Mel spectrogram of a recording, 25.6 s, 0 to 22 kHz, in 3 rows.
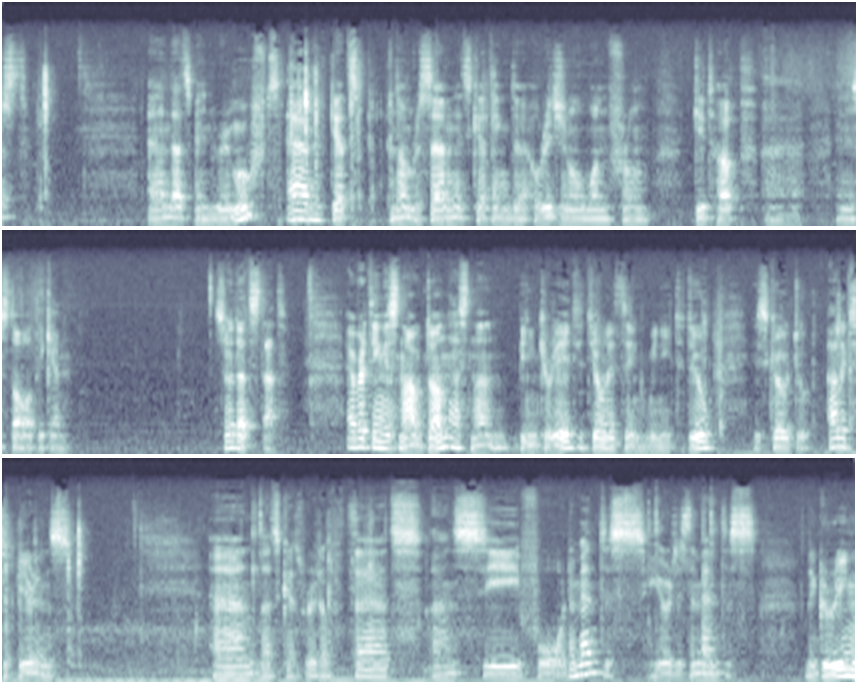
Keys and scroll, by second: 0.4 Return, 2.9-3.5 typing, 3.7 Tab, 4.8 Return, 15.5 super+d, 16.6-17.6 typing, 17.7 Return, 20.6 super+q.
